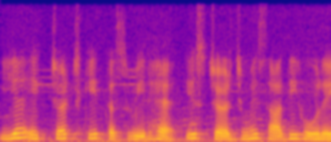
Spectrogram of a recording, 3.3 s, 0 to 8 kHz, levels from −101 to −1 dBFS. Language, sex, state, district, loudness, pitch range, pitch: Hindi, female, Jharkhand, Deoghar, -18 LUFS, 175-230 Hz, 195 Hz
